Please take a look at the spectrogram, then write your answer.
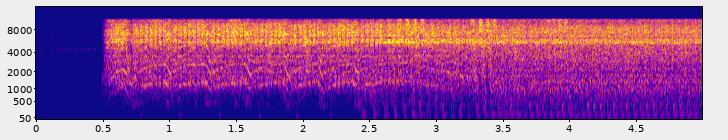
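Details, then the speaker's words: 1985 Honda ATC250ES Big Red single-cylinder after carburetor swap and adjustments, air box on, choke off: cranks, catches, slightly lumpy, rough idle; owner suspects it needs break-in and more fuel through the carb; rough running after start. "so got a little west of that boopy to it I the engine probably what it hurt is to break in a little bit run some more fuel through the car seem a little better"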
